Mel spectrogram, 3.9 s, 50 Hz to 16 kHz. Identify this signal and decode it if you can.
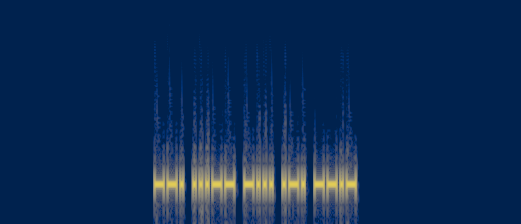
Morse code, heard as a keyed tone, about 51 wpm, 700 Hz. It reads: G3BRQ
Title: DXCC-100 Call Signs - 5 Characters - Repeated 2x - 50wpm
